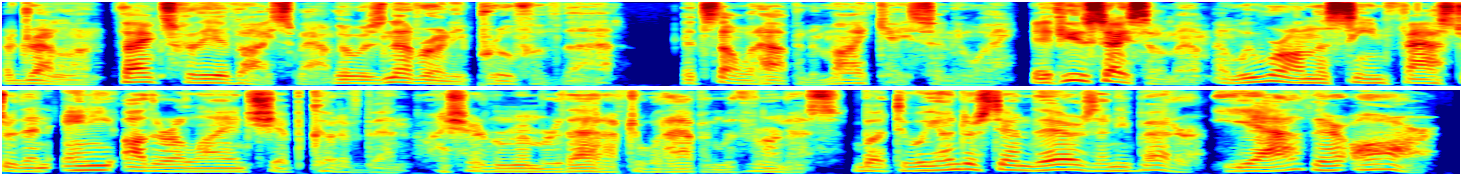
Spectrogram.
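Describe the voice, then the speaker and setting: A soft-spoken marine officer in a sci-fi game, kinda husky, earnest, lots of movement in the pitch, very dry sound. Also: male voice, very animated, dry recording. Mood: somber, confiding, then earnest, defensive. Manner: hesitant, earnest, halting when personal. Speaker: video game character voice actor. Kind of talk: dramatic video game dialogue.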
